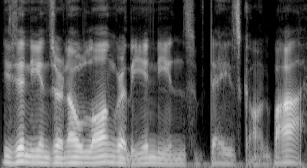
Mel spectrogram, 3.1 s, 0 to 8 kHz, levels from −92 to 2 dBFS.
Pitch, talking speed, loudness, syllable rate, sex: 90 Hz, 215 wpm, -18 LUFS, 5.4 syllables/s, male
